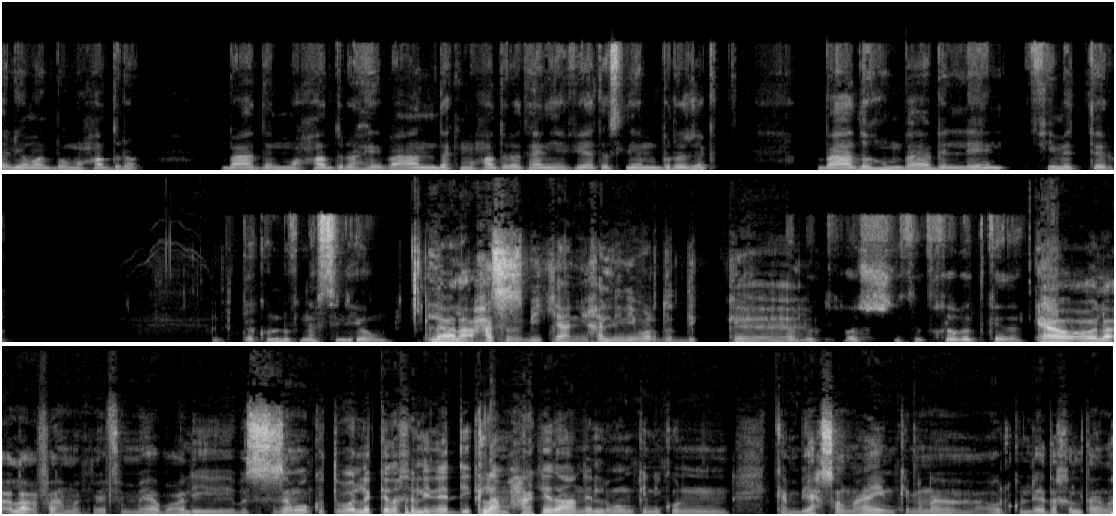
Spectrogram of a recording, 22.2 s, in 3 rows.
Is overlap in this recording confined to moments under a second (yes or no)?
yes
